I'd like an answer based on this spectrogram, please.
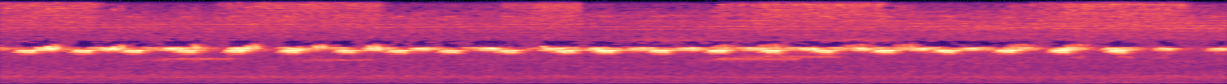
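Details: Crickets and cicadas calling together on a humid summer night in an urban backyard: brisk, evenly spaced chirps, a piercing high buzz pulsing in long on-off stretches, faint distant traffic.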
